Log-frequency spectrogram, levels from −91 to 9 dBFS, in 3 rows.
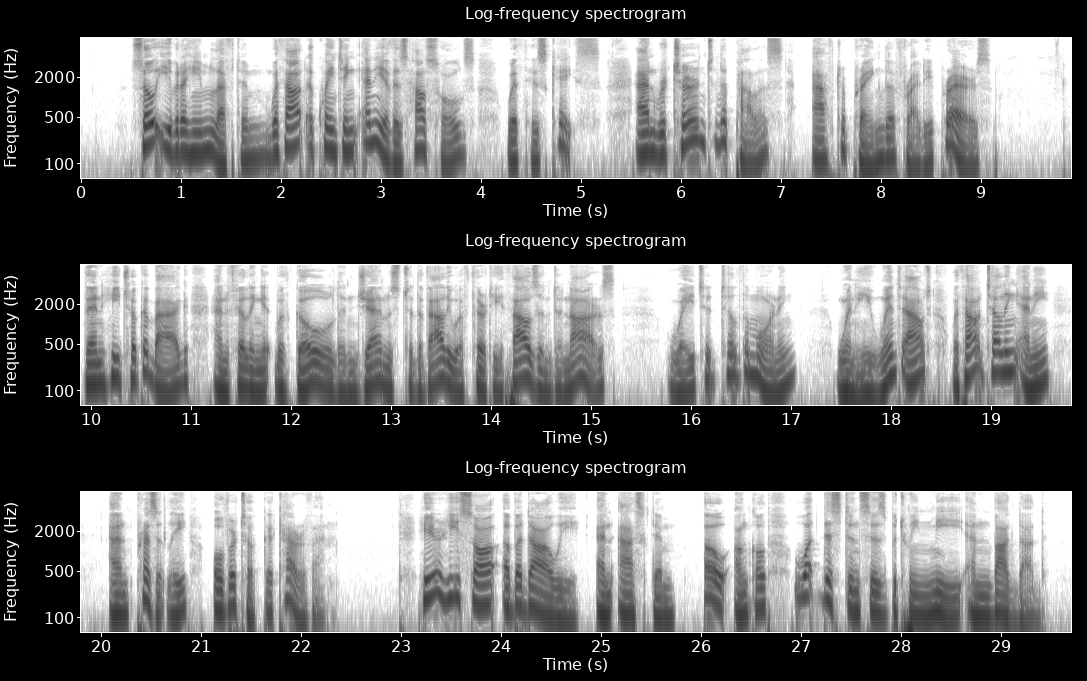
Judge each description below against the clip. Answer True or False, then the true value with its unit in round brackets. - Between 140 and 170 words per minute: True (150 wpm)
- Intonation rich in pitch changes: True (7.1 semitones)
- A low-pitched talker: True (115 Hz)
